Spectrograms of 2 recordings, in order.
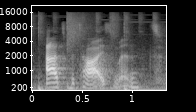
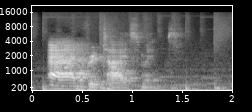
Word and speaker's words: advertisement: And in British English, we would say advertisement. Advertisement.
